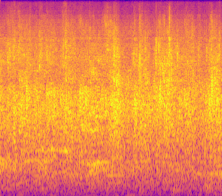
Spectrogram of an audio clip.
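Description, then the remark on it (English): An audience claps steadily, a dense, continuous patter of many hands at an even, moderate level throughout, with no voices standing out. “Somebody ought to clap a little louder than that.”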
